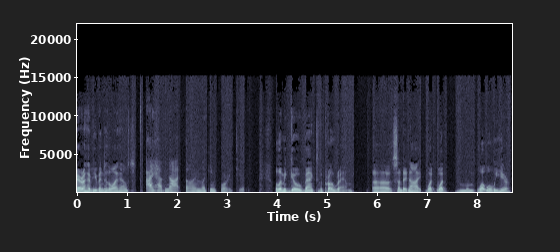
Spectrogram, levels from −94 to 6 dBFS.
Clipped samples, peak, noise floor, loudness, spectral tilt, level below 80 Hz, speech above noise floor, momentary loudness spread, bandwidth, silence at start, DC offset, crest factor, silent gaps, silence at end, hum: under 0.1%; -8 dBFS; -57 dBFS; -28 LUFS; -7 dB/octave; -58 dBFS; 29 dB; 14 LU; 15.5 kHz; 0 s; under 0.1%; 20 dB; none; 0.05 s; none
